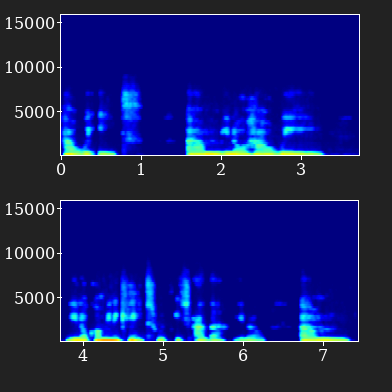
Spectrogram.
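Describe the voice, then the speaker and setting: A woman's voice: low voice, mellow, slightly rough, no echo. Woman, talkative radio guest with frequent laughter, recorded dry and slightly dull. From Zimbabwe. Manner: chatty, laughs often between phrases. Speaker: guest, cultural advocate. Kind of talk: conversational radio interview.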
